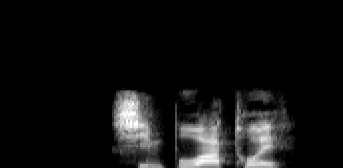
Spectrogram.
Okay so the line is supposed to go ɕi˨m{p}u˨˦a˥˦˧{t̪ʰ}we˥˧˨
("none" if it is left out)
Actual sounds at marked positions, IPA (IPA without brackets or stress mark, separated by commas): p, t̪ʰ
